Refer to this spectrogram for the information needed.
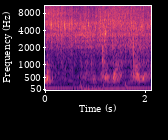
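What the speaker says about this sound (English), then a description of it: "Have a stick of butter. Melt your butter all the way." Stick of butter melting and sizzling in a pan for turkey gravy, a steady loud crackling fry with a few soft stirring scrapes, close up and without talk.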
